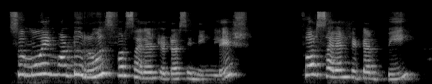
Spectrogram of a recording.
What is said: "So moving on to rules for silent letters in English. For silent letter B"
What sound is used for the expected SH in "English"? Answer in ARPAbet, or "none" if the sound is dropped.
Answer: SH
